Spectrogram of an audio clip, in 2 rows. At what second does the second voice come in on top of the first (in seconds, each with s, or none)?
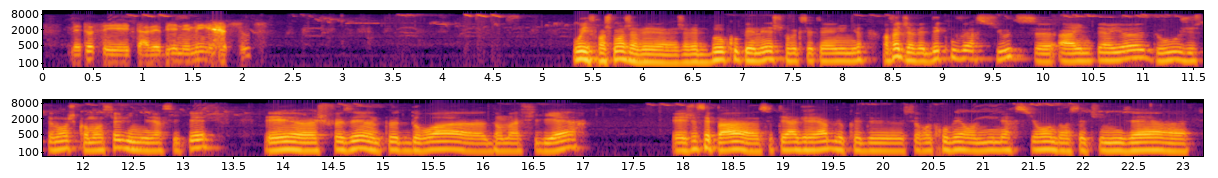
none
